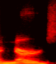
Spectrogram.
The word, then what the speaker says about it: NRDS: an nrds number or I call it a nerds number when you pronounce it nrds it stands for National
